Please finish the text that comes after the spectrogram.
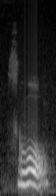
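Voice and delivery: "School" starting low and rising high; "School" rising like a question; rising tune. Shown as a demonstration. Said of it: "The S sounds in low pitch, and then it goes to a high pitch".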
